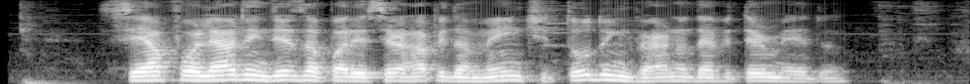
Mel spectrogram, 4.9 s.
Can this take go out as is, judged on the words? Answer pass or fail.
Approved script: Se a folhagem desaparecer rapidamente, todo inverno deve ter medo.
pass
